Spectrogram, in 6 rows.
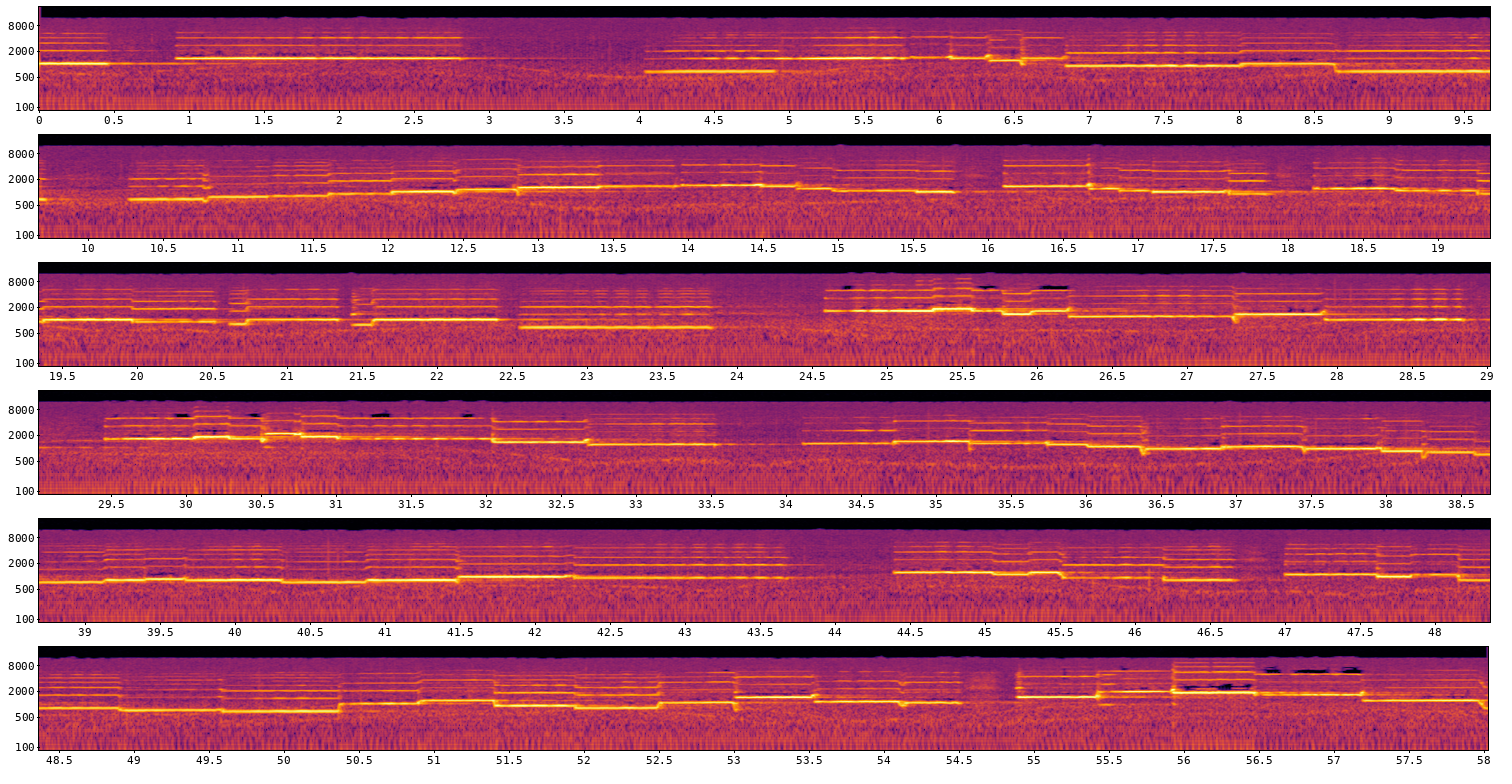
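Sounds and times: solo flute playing slow melody: 0.0s - 58.0s.

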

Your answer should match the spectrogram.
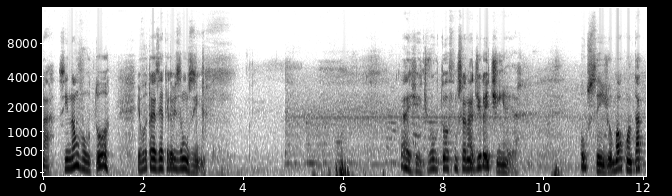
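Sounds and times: television dialogue: 0.0s - 12.0s
thin steady high tone: 4.4s - 12.0s.

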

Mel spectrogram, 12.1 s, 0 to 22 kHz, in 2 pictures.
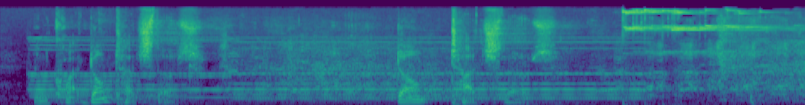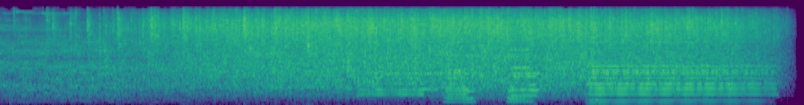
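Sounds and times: band playing: 0.2s - 4.9s, 8.7s - 12.0s
audience applauding: 6.0s - 12.0s.

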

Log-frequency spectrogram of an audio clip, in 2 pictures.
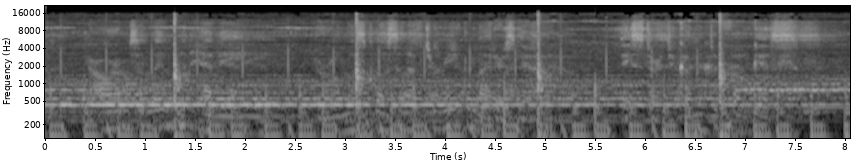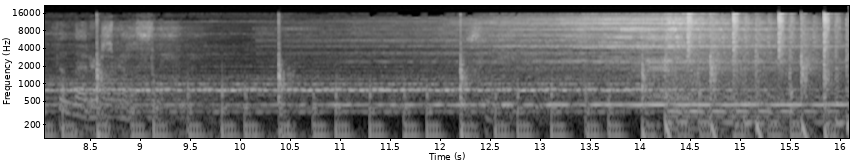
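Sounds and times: pulsing kick and bass: 0.0s - 16.0s
synth drone: 0.0s - 16.0s.

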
